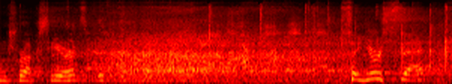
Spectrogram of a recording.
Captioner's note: audience laughing loudly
